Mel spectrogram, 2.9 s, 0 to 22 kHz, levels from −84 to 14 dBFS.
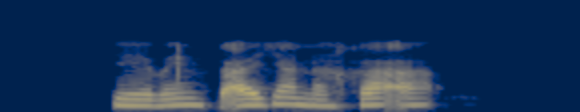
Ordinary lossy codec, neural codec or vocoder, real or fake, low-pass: Opus, 24 kbps; none; real; 5.4 kHz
